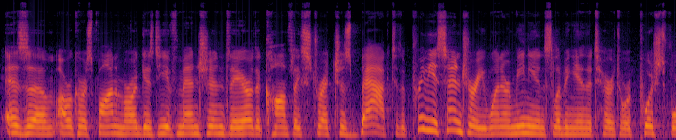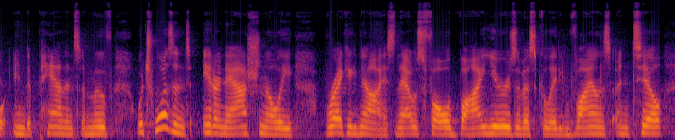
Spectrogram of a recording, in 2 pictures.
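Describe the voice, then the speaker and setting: A woman's voice: lowish voice, fairly even intonation, brisk, few pauses, a little hiss or hum. A woman presenting scripted television news as an anchor. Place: TV studio.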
